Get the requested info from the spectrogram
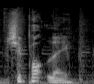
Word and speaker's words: chipotle: The correct pronunciation is chipotle.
